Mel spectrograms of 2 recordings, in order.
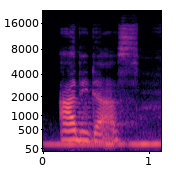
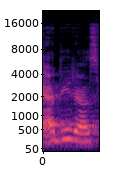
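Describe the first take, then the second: First: Adidas is said with the German pronunciation. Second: Adidas is said with the American pronunciation. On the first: "I can't even say it otherwise" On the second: "You say Adidas, right, in America?"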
